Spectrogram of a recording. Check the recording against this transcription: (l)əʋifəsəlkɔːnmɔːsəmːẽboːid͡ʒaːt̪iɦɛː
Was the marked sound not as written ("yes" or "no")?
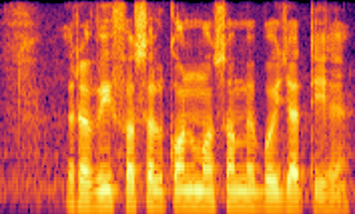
yes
